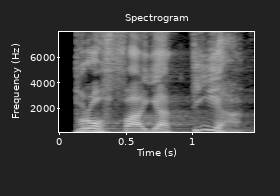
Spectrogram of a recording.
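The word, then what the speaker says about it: προφητεία: Y vámonos al término griego que se pronuncia la palabra profayatía, ¿sí?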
